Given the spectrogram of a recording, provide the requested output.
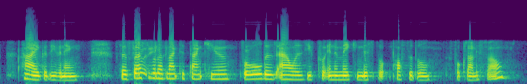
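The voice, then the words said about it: English accent, from England. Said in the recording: “sounds like, based on your accent, that you're talking about getting it in England”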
